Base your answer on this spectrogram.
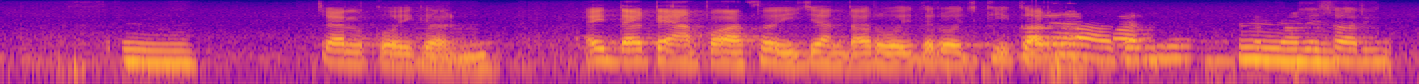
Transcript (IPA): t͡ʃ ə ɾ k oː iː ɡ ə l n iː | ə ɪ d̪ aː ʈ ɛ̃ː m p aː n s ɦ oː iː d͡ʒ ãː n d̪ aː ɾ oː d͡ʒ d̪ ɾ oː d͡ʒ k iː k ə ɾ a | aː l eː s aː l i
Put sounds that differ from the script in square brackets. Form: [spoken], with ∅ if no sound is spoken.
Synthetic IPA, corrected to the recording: t͡ʃ ə [l] k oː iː ɡ ə l n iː | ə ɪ d̪ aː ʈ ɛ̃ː m p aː [∅] s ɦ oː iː d͡ʒ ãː n d̪ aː ɾ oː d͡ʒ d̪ ɾ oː d͡ʒ k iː k ə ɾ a | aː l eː s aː [ɾ] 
